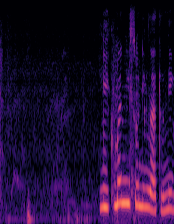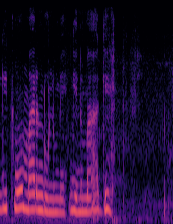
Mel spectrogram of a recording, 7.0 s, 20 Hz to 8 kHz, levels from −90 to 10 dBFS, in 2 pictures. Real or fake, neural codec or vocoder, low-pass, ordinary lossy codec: fake; codec, 16 kHz, 16 kbps, FunCodec, trained on Chinese and English, 50 frames a second; none; none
